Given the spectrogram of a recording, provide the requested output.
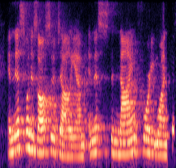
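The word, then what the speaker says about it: Bdellium: It's spelled B as in boy, D as in dog, Ellium, but the silent, so it's Dalium tools.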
